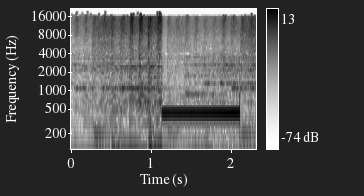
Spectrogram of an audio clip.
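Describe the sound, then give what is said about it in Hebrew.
A telephone line tone sounds while dialing a radio listener: one steady, mid-pitched tone lasting about a second over a low background murmur. “אז בואו נחייג לאחד או אחת מכם שעשו בחירה נכונה.”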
